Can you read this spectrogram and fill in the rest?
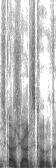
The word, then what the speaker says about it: Skarsgård: Skarsgård, it's close enough.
